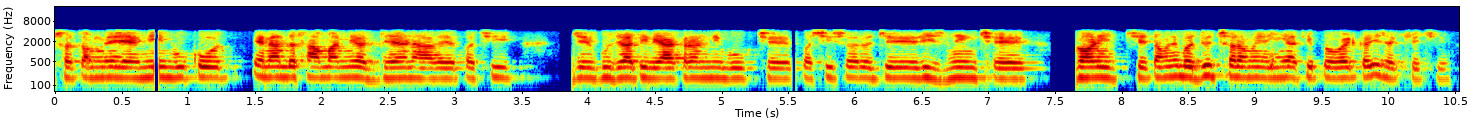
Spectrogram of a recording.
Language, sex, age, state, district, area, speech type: Gujarati, male, 45-60, Gujarat, Mehsana, rural, conversation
